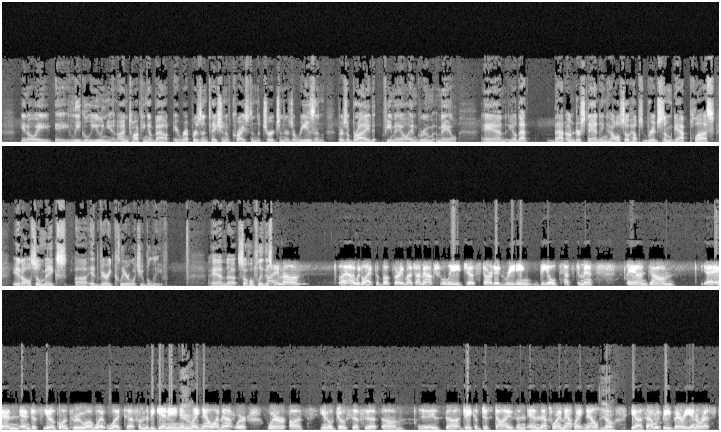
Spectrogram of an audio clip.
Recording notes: Open Phone Friday Continues! Continues to take your calls for Open Phone Friday!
